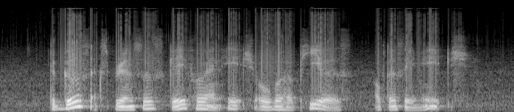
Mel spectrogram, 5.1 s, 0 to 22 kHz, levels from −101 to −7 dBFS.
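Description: Throughout the speech, a buzz that rises and falls with the speech level sits at about 86.1 Hz. It comes from a filter restarted on every block. The filter drops its memory and starts each block from silence, leaving a small tick each time. The rate fits a 512-sample buffer.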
